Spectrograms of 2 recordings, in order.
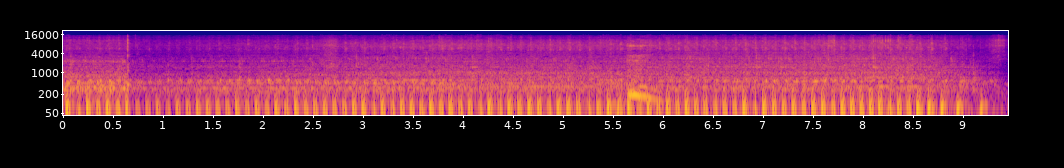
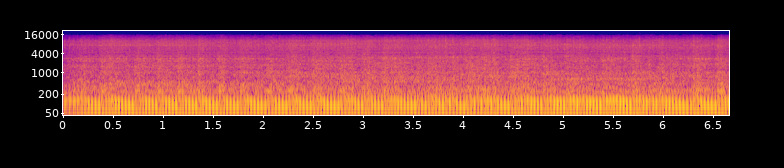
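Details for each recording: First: Honda Revo single-cylinder motorcycle: steady, even putt-putt idle about two and a half beats a second, no stumbles; charging output confirmed. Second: Honda Revo single-cylinder motorcycle with battery fitted, idling rough (brebet) with uneven, skipping beats; weak charging system starving the ignition.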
